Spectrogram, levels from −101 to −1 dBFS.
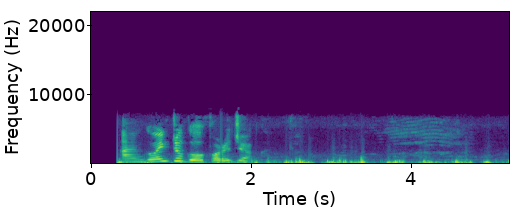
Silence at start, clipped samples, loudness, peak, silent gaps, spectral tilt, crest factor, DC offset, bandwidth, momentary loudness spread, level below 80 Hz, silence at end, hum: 0.3 s; under 0.1%; -22 LUFS; -4 dBFS; none; -5 dB/octave; 18 dB; under 0.1%; 7.4 kHz; 11 LU; -38 dBFS; 0.2 s; none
